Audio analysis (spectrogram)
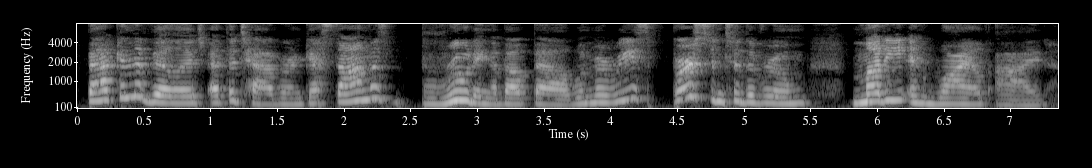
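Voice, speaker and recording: A woman who teaches kindergarten prep, reading a storybook to young children in an expressive, animated way. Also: on the high side, normal speed. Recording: clear background noise.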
